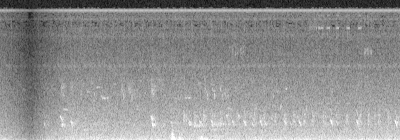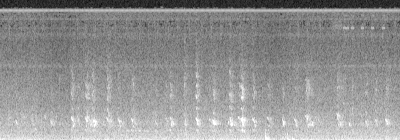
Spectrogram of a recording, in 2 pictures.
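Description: Small garden birds chirping in many quick, short calls, sparse at first and busier in the second half. Two dull low thumps, about three and a half seconds in and again about thirteen seconds in, are the loudest sounds.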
